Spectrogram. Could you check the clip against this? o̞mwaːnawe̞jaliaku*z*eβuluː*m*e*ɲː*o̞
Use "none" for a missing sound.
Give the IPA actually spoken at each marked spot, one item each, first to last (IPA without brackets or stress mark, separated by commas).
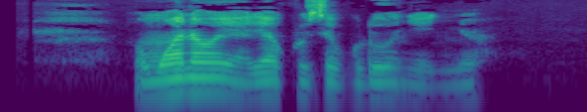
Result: z, ɲ, ɲː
